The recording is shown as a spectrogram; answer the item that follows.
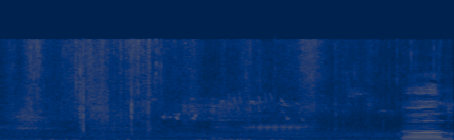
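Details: Zwartbles sheep with lambs on a farm in County Kilkenny, Ireland: quiet rustling and faint background sounds, then one short, clear, steady bleat near the end.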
